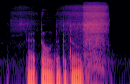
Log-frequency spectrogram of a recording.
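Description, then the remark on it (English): A few low, croaking voiced bursts of a burp, then a sharp breathy hiss as the burp is sucked back in, all over in about two seconds. “I burped, and then I sucked it in.”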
